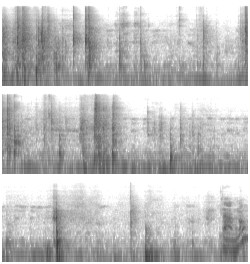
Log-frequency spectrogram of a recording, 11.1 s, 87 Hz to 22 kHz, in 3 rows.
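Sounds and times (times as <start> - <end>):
kitchen items clicking and rustling: 0.0 - 6.8.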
